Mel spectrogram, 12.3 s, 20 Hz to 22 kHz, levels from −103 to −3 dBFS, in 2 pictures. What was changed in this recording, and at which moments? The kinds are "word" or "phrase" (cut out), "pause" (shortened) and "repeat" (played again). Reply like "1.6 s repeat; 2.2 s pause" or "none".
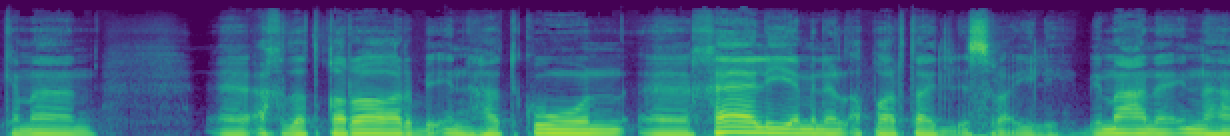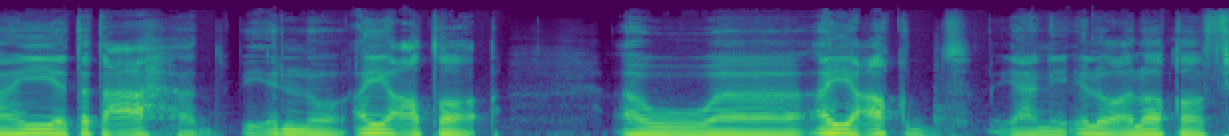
none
